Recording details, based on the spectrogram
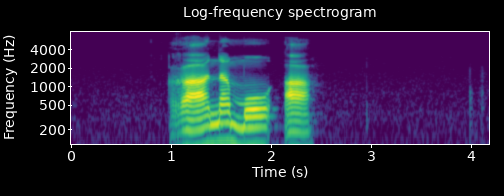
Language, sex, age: Northern Sotho, male, 19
